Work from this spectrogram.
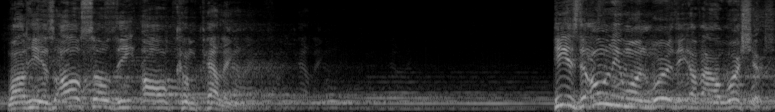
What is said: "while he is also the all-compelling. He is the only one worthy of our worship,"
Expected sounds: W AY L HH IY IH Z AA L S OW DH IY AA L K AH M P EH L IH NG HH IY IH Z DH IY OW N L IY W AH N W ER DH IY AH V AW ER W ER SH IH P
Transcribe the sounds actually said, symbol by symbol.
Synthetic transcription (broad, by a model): W AY L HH IY IH Z AA L S OW DH IY AA L K AH M P EH L IH NG HH IY IH Z DH IY OW N L IY W AH N W ER DH IY AH V AW ER W ER SH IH P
